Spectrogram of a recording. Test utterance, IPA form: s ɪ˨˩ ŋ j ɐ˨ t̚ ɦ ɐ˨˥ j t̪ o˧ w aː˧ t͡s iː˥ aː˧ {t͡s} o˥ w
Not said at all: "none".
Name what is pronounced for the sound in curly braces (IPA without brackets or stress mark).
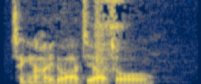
t͡s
